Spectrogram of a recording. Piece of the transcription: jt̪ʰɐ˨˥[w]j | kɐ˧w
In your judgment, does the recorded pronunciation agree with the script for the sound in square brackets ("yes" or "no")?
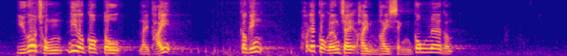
no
